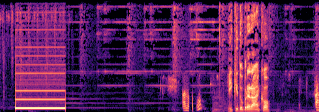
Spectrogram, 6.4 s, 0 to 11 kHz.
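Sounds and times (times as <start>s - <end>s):
telephone ringback tone while dialing a call: 0.3s - 1.4s
speech: 3.6s - 5.5s.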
